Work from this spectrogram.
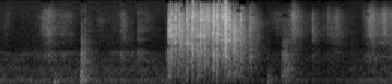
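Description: Tarot cards being shuffled in a reading, a few soft riffles early on, then a loud, dense burst of cards flicking together for about a second, trailing into quieter shuffling.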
